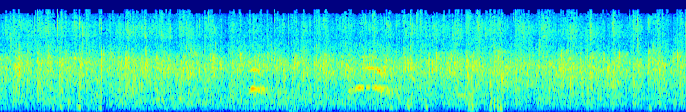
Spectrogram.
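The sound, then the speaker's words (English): Standing ovation for Congresswoman Jackie Speier from an audience in Palo Alto at the close of an evening program. Dense, loud clapping from many people continues evenly for several seconds. “For the, our radio audience, we have a standing ovation here.”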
